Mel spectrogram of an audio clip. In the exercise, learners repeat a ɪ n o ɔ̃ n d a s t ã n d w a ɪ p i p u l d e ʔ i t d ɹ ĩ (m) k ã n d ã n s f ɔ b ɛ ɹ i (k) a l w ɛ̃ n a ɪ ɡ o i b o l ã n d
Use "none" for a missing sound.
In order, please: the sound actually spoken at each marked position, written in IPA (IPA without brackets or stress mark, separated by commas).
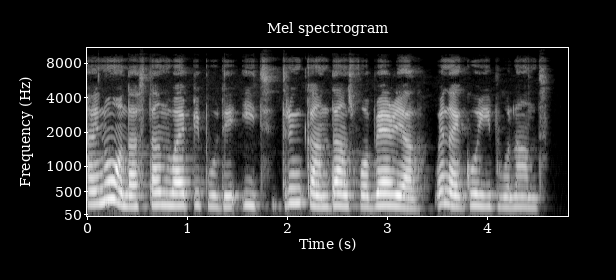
ŋ, none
